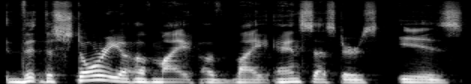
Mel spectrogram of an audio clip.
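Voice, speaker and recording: A man's voice: mid-range voice, expressive, slow. A young man from the United States whose first language was Armenian, hosting a casual conversation with frequent hesitations and restarts. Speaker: podcast host.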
